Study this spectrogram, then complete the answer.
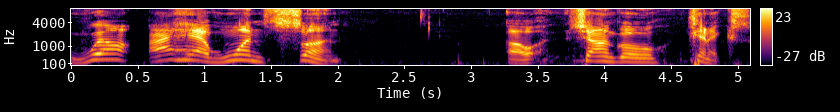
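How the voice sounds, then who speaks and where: Amid noticeable background noise, the speaker goes at a very slow pace with long, frequent pauses and very wide pitch swings. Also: man, high pitch for a man. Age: 80s+. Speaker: community pioneer. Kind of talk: interview. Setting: live TV studio. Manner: halting.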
